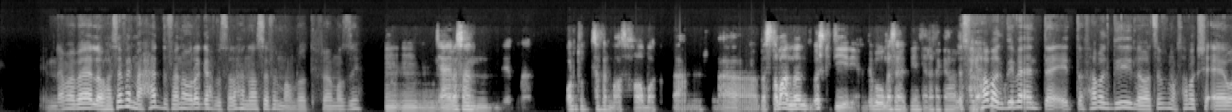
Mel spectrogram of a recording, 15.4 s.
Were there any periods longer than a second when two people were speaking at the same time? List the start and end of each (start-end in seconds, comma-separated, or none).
none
